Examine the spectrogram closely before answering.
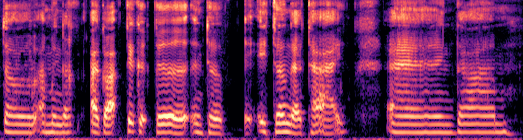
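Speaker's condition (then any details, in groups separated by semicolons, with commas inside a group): Profound deafness; learned to speak and lip-read in oral pre-preschool, mainstreamed, little ASL now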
